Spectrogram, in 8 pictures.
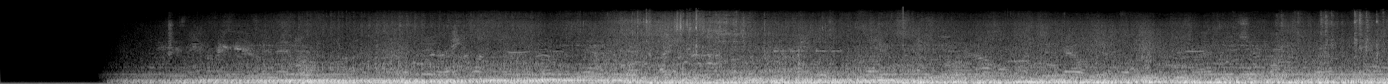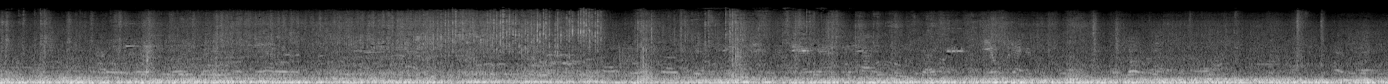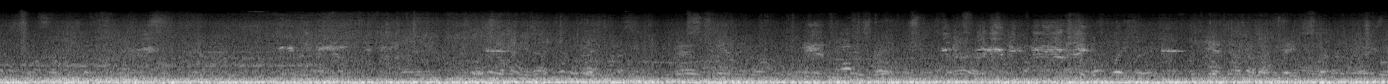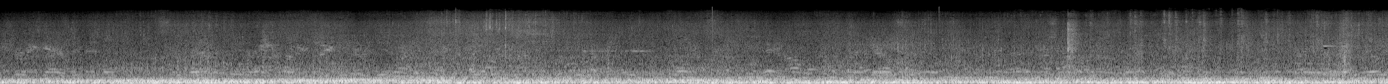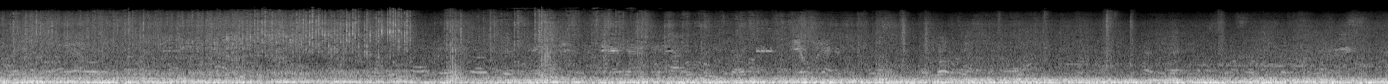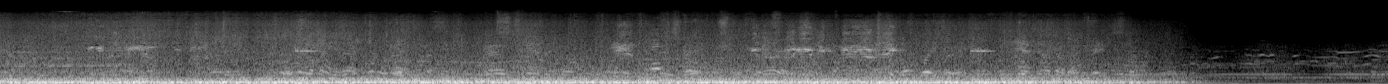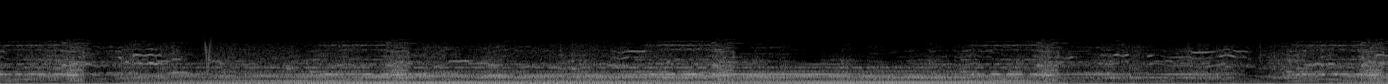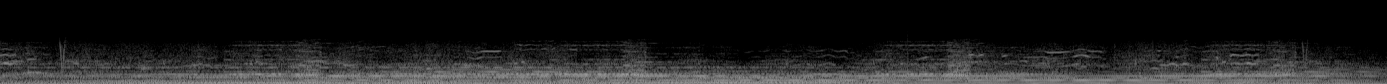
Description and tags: Gettysburg Soundtrack 2008
Special day in Gettysburg PA, sitting at the PUB & Restaurant watching all the cyclists and RV's go by.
